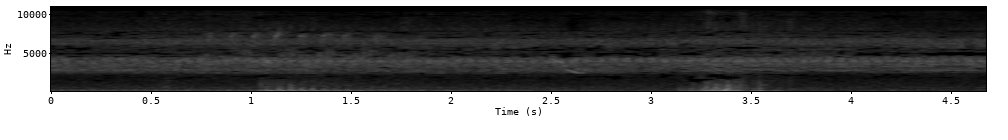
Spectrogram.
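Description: A bird's wings flap close by.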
